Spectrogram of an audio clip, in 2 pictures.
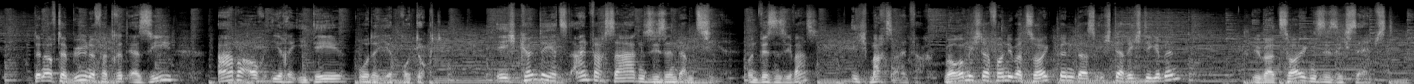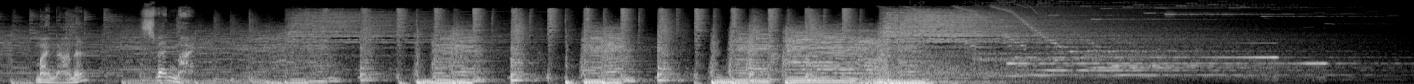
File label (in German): Werbung Sprache Moderator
